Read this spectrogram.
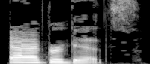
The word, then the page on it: aggregates: British English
